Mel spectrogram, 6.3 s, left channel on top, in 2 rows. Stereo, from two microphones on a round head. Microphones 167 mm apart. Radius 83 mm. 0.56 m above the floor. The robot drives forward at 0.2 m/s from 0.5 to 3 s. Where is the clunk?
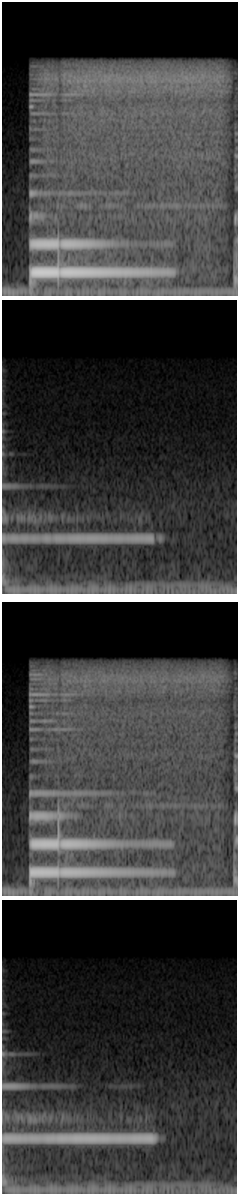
I don't hear a clunk.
